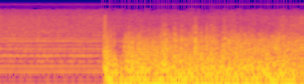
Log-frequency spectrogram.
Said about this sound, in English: Oh, that's the cannon from New Orleans. You can hear it when the wind's right. There it goes again. Wind has shifted to the south.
